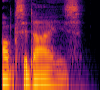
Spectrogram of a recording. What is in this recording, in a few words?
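"oxidize", British English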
